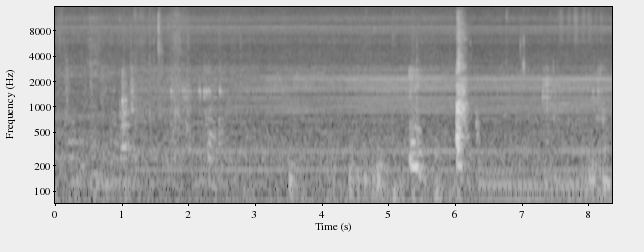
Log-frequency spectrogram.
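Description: An electric guitar rings out with soft held notes.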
